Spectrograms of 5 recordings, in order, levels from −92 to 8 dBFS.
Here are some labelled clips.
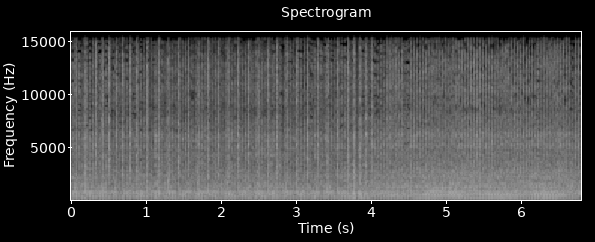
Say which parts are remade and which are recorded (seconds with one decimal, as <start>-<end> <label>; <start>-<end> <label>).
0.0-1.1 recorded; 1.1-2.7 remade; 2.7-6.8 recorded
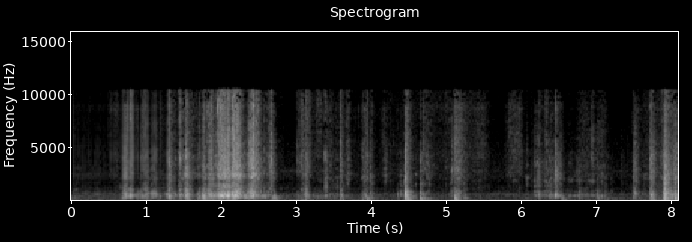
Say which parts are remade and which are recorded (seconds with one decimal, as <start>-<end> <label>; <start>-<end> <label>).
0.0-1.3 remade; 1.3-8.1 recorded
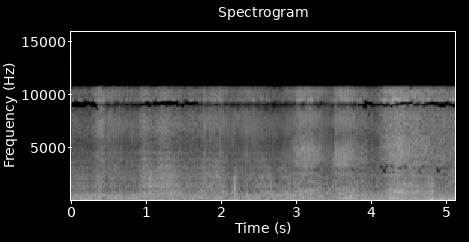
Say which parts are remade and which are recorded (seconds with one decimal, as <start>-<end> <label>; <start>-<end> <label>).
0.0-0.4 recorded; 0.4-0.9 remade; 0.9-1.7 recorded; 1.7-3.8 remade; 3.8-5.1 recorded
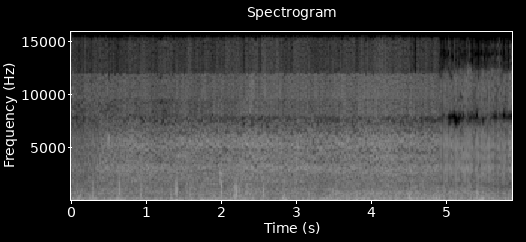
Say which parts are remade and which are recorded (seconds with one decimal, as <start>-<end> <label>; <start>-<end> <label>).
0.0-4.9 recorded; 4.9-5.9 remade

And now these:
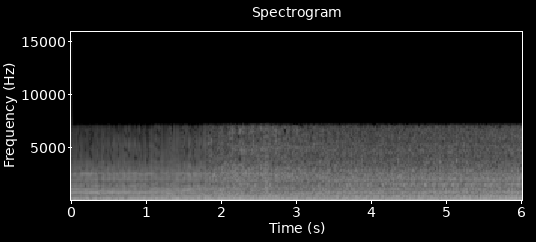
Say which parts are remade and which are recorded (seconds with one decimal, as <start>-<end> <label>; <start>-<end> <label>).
0.0-1.8 remade; 1.8-6.0 recorded

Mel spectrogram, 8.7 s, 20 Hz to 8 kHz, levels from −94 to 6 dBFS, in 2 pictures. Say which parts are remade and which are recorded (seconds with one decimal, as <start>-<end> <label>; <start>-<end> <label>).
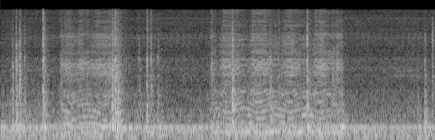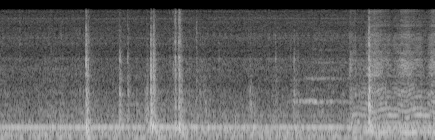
0.0-0.7 remade; 0.7-6.1 recorded; 6.1-7.0 remade; 7.0-8.7 recorded

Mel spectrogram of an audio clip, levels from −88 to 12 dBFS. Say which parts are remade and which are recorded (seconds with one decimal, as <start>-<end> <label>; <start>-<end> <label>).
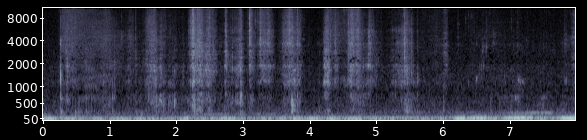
0.0-2.9 recorded; 2.9-4.1 remade; 4.1-8.0 recorded

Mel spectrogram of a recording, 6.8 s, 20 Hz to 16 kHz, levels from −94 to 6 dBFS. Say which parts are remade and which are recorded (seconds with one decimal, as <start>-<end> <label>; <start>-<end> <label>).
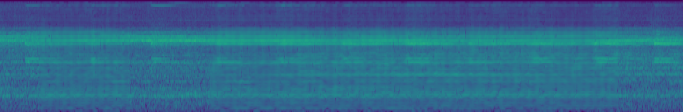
0.0-0.4 recorded; 0.4-1.3 remade; 1.3-2.1 recorded; 2.1-6.2 remade; 6.2-6.8 recorded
